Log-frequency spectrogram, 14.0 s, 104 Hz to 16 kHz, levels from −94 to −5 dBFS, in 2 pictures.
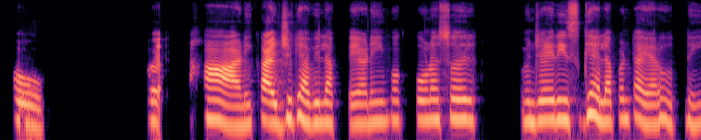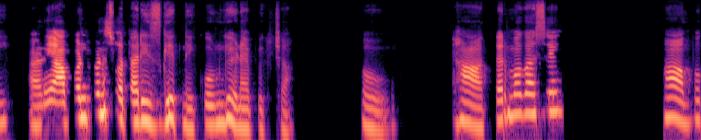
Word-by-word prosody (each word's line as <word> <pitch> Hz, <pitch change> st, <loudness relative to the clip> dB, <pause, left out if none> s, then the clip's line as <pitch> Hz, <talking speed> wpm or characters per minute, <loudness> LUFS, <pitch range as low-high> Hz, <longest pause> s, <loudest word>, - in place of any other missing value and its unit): हो. 185 Hz, -6 st, 0 dB, 1.0 s
बरं -, -, 0 dB, 0.5 s
हां 225 Hz, -1 st, +7 dB, 0.2 s
आणि 180 Hz, +2 st, -1 dB
काळजी 205 Hz, -1 st, +5 dB
घ्यावी 200 Hz, -4 st, +1 dB
लागते 195 Hz, -1 st, -3 dB
आणि 200 Hz, +2 st, -3 dB
मग 215 Hz, -, -4 dB, 0.2 s
कोण 220 Hz, 0 st, 0 dB
असं 225 Hz, 0 st, +1 dB, 0.5 s
म्हणजे 215 Hz, +1 st, +1 dB
रिस्क 220 Hz, -1 st, 0 dB
घ्यायला 235 Hz, -7 st, +4 dB
पण 225 Hz, 0 st, -4 dB
तयार 195 Hz, -5 st, 0 dB
होत 215 Hz, -4 st, -3 dB
नाही 195 Hz, -1 st, -7 dB, 0.3 s
आणि 190 Hz, +4 st, -2 dB
आपण 235 Hz, +4 st, +4 dB
पण 280 Hz, 0 st, +4 dB
स्वतः 220 Hz, -4 st, +1 dB
रिस्क 195 Hz, -3 st, -1 dB
घेत 225 Hz, +1 st, +3 dB
नाही 165 Hz, -3 st, -7 dB
कोण 185 Hz, 0 st, -4 dB
घेण्यापेक्षा. 160 Hz, -7 st, -5 dB, 0.8 s
हो. 160 Hz, -5 st, -8 dB, 0.7 s
हां. 195 Hz, -5 st, +2 dB
तर 215 Hz, -, 0 dB
मग 275 Hz, +1 st, -1 dB
असे 275 Hz, +2 st, 0 dB, 1.1 s
हां, 240 Hz, -3 st, +3 dB
बघ 220 Hz, -, -9 dB
205 Hz, 145 wpm, -22 LUFS, 190-225 Hz, 1.1 s, हां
